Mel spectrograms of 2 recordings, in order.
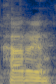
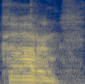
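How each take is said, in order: First: The stress is on the second syllable. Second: The stress is on the first syllable. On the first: It sounds like the Armenian man's name. The speaker calls it wrong. "это не армянское имя Карен" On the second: It is the orchid's commercial name. The speaker calls it right. "ударение на А"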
